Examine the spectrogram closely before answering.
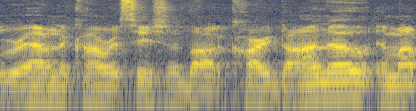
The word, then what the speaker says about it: Cardano: on the phone we're having a conversation about cardano am i pronouncing that cryptocurrency correct yes yes uh big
